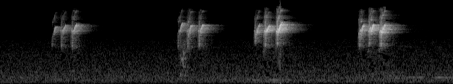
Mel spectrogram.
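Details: An 8-week-old male pet celestial (Pacific) parrotlet sings four short, high, scratchy chirp bursts, each made of quick stacked notes, spaced about a second apart against a quiet background.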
